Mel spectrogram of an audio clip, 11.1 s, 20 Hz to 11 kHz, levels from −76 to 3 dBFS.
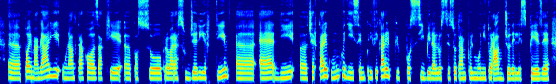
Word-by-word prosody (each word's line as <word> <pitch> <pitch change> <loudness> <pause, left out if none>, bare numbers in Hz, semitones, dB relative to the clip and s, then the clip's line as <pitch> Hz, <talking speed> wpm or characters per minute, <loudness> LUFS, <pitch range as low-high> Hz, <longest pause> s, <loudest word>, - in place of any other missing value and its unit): Uhm, 175 -2 0
poi 205 -1 +2
magari 210 +7 +2
un'altra 180 0 -3
cosa 175 -1 0
che, 175 -2 -1
uhm, 175 -1 -4
posso 175 0 0
provare 175 0 0
a - - -3
suggerirti, 185 +5 -1 0.2
uhm, 170 -1 +1
è 180 +1 +3
di, 180 +3 -3
uhm, 175 -1 -1
cercare 205 +6 +3
comunque 220 +6 -1
di 190 -4 -3
semplificare 190 +5 +2
il 235 -2 -3
più 190 -3 -7
possibile 180 0 -1
allo 170 +1 +1
stesso 180 +1 -4
tempo 175 +1 -3
il 175 - -2
monitoraggio 175 -1 +2
delle 170 0 0
spese, 165 -1 +1
180 Hz, 155 wpm, -24 LUFS, 175-190 Hz, 0.2 s, è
